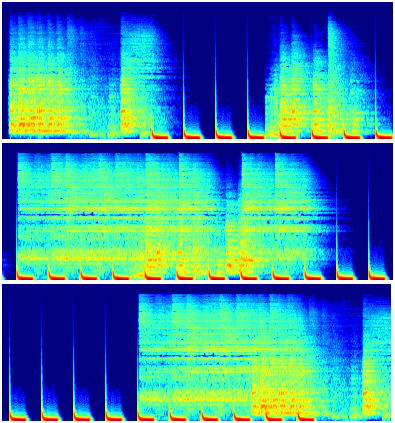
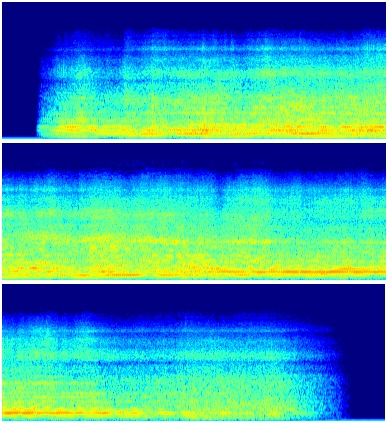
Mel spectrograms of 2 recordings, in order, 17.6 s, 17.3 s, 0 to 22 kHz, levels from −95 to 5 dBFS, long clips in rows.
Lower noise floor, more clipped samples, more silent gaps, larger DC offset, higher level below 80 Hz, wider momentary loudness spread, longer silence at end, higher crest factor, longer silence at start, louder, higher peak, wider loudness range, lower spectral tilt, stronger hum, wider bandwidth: second, -40 dBFS vs under -90 dBFS; neither; first, 3.05-3.19 s, 3.53-3.67 s, 11.23-11.35 s, 11.69-11.83 s, 12.17-12.31 s, 12.65-12.79 s, 13.13-13.27 s, 13.61-13.75 s vs none; neither; first, -12 dBFS vs -62 dBFS; second, 6 LU vs 9 LU; second, 0.05 s vs 1.05 s; about the same, 10 dB vs 14 dB; second, 0.1 s vs 0.55 s; first, -16 LUFS vs -26 LUFS; first, 0 dBFS vs -12 dBFS; second, 2 LU vs 7 LU; second, -5.5 dB/octave vs -7 dB/octave; neither; first, 11.5 kHz vs 8.6 kHz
